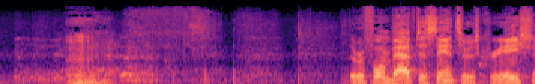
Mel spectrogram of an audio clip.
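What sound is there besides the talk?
sneeze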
